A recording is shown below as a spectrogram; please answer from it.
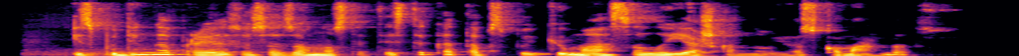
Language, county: Lithuanian, Vilnius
